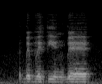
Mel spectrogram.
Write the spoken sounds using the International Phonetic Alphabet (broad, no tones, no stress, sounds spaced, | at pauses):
ɓ ɛ b ɛ pʲ ɛː ŋ ɓ ɛː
